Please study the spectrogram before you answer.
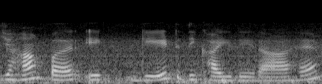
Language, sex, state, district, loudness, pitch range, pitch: Hindi, female, Punjab, Pathankot, -20 LUFS, 180-225 Hz, 210 Hz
